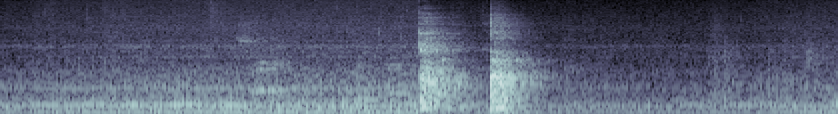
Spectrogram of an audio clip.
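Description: A small cup knocks twice in quick succession against a stainless steel mixing bowl while chopped bell pepper is tipped in.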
